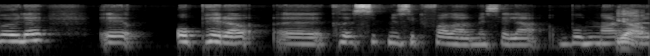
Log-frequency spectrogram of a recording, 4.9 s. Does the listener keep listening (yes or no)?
yes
